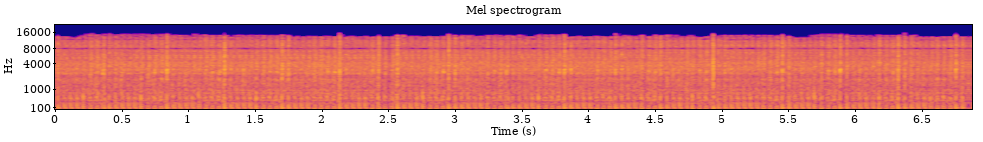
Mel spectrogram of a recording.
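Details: Murray riding mower, first use of the year after long storage and a mice nest in the engine, owner reported surging at lower throttle: even, steady beat at constant pitch, no cutting out or misses; ran normally.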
